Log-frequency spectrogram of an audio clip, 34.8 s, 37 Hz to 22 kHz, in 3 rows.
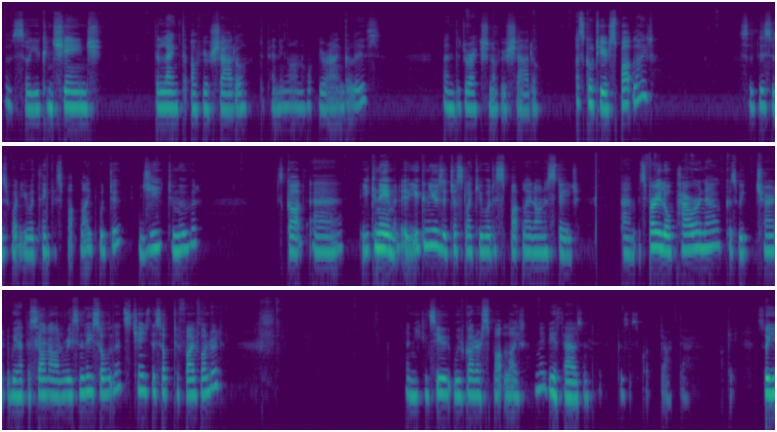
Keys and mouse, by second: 1.3-2.0 middle drag, 3.0-6.8 drag, 7.2-7.8 middle drag, 8.2 click, 13.6 g, 16.0-16.6 middle drag, 20.4-22.2 drag, 22.8-28.2 drag, 26.2 KP_0, 26.3 KP_0, 29.0-30.3 middle drag, 31.1-33.2 drag, 32.2 KP_0, 34.3 middle drag.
